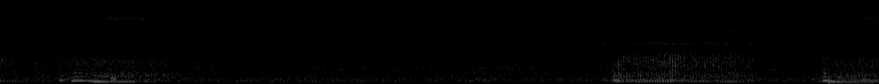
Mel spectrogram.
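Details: A dog snoring: soft rattling snores with each breath, two or three over about nine seconds, against steady room noise.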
